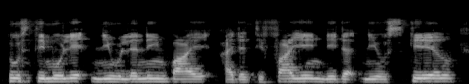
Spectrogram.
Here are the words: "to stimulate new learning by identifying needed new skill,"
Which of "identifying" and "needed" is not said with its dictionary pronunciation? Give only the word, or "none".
needed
